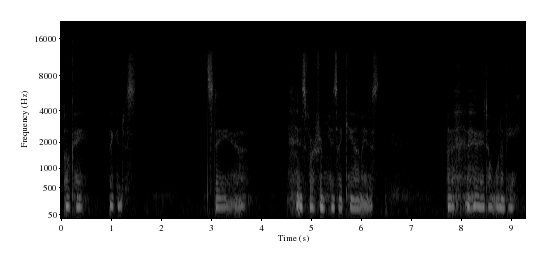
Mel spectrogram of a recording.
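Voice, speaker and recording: A woman playing an anxious, lonely female lab assistant in an ASMR roleplay, whispering softly and intimately with halting, hesitant stammers. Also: low-pitched, little pitch movement, exaggerated voice. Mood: anxious, pleading. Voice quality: breathy, whispered.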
